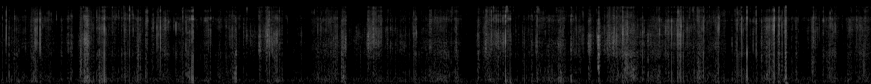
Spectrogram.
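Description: Fingertips rub, squeeze and scratch small solid white styrofoam balls held in both hands. The result is a dense run of bright, crunchy crinkling and squeaky scraping sounds with almost no low end, each burst stopping dead with no ring.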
